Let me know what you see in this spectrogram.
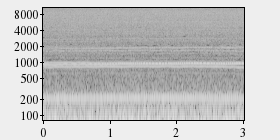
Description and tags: Mini Quadcopter Flying Loop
